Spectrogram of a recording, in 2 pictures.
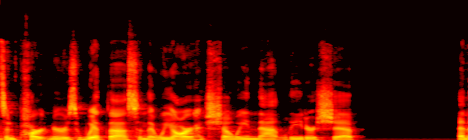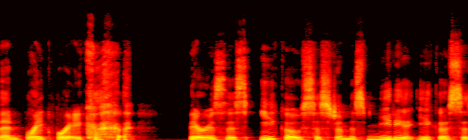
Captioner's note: laughs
